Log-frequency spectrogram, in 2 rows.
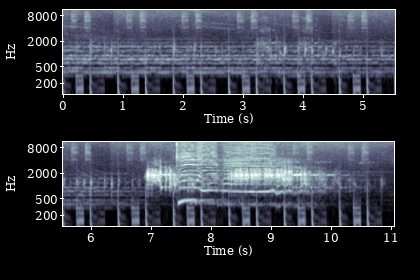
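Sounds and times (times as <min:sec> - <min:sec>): held synth tone: 0:00.0 - 0:10.9
electronic music with kick drum: 0:00.0 - 0:11.0.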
